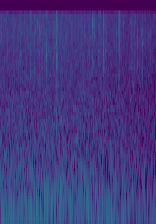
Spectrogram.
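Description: A steady hiss peppered with fine crackles, like rain on a surface, fading away near the end.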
